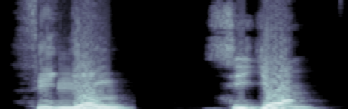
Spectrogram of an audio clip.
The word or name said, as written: sillon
